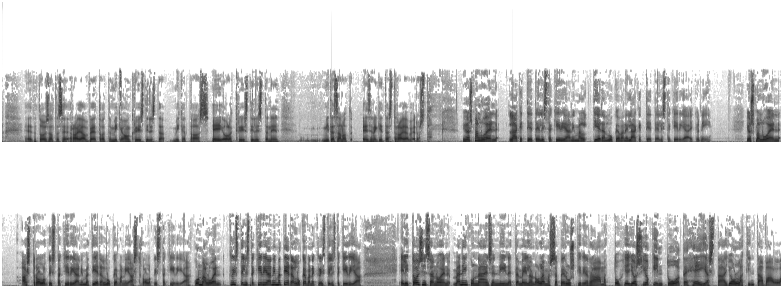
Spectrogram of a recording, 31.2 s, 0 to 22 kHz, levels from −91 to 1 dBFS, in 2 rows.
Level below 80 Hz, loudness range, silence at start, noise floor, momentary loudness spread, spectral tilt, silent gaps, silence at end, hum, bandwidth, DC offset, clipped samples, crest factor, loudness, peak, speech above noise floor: -42 dBFS; 4 LU; 0.05 s; -43 dBFS; 10 LU; -3.5 dB/octave; none; 0 s; none; 11.5 kHz; under 0.1%; under 0.1%; 18 dB; -17 LUFS; 0 dBFS; 25 dB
